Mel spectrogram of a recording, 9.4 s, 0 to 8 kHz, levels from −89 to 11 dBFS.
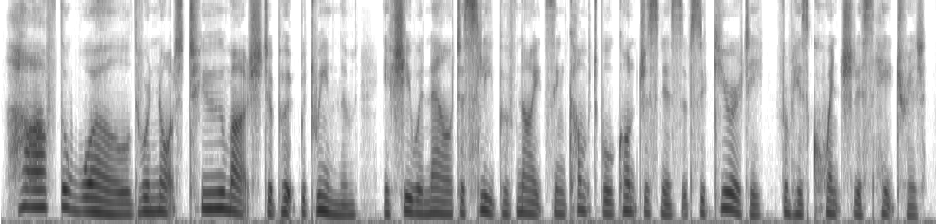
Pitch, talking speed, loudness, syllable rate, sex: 170 Hz, 180 wpm, -18 LUFS, 4.8 syllables/s, female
